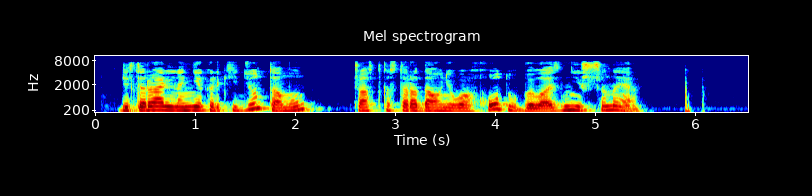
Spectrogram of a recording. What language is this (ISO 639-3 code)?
bel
